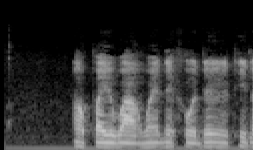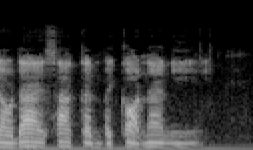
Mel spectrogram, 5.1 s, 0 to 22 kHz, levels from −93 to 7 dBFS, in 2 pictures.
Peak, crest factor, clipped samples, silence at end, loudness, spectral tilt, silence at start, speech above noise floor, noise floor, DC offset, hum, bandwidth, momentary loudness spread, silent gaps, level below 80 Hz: -4 dBFS; 22 dB; under 0.1%; 0.5 s; -23 LUFS; -6.5 dB/octave; 0.7 s; 27 dB; -50 dBFS; under 0.1%; 50 Hz at -45 dBFS; 9.6 kHz; 11 LU; none; -46 dBFS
